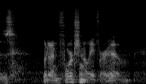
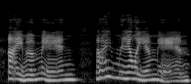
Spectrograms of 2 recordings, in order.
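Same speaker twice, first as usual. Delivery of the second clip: raised, even higher pitch; 9 dB louder than usual. Narrator voices Hayden, tied up and laughed at by a crowd, even higher voice. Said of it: "proclaims in his even higher voice".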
